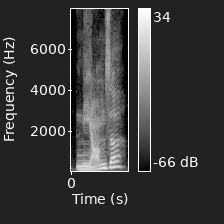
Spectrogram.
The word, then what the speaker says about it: Nyamza: And the the song I chose um I have a hard time pronouncing her name. It's it's pronounced Nyamza and the song's called Lonely Nights.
